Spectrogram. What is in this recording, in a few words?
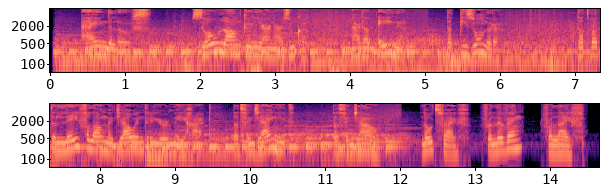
VO NL; Loods 5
